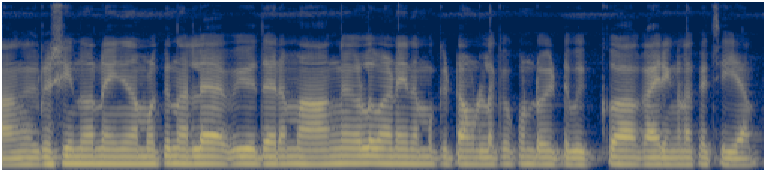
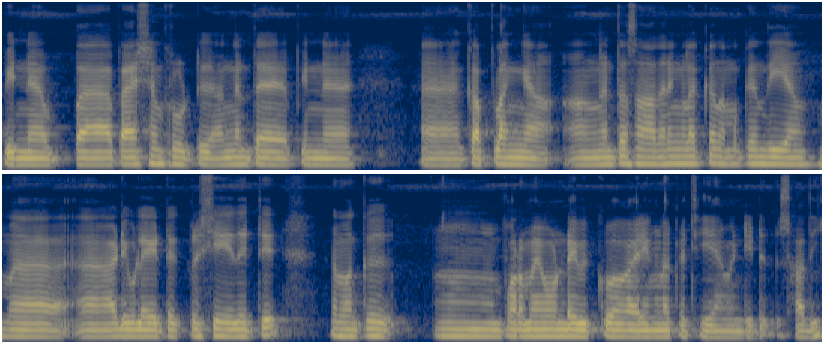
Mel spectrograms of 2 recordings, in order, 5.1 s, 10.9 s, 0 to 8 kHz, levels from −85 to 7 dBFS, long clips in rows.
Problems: none marked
